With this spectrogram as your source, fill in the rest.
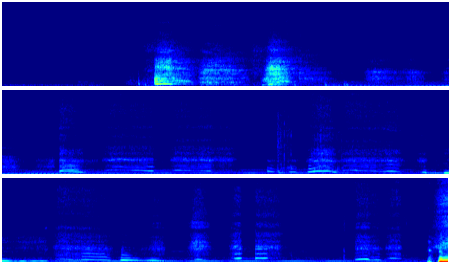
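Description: A young woman speaks in a low, tense voice, close by.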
